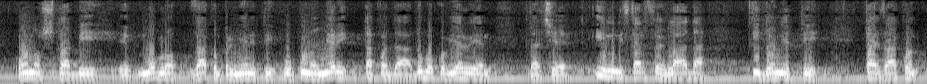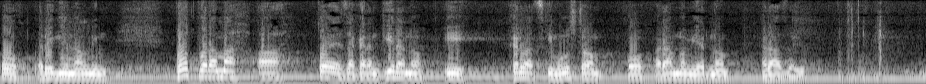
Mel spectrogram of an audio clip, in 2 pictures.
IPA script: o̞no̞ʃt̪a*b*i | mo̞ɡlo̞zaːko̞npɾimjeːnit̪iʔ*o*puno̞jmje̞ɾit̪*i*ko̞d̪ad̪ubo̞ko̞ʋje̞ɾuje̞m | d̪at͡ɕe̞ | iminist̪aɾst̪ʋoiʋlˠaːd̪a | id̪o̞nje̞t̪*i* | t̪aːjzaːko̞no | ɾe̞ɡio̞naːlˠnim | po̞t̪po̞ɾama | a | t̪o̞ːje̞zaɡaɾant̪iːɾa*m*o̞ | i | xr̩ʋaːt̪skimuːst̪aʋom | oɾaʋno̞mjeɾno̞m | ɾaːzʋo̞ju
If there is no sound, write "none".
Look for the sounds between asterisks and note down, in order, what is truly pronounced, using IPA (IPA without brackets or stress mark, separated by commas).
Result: b, u, a, i, n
